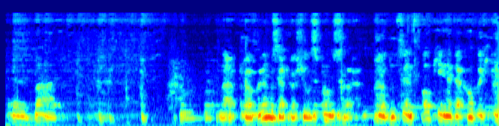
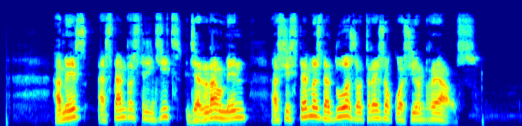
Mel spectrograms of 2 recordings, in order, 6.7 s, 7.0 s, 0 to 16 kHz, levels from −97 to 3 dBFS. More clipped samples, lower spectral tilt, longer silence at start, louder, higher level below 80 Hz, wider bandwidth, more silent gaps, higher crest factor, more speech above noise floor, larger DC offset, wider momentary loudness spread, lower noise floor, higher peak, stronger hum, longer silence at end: neither; first, -8 dB/octave vs -4.5 dB/octave; second, 0.1 s vs 0.7 s; second, -28 LUFS vs -22 LUFS; first, -62 dBFS vs -76 dBFS; about the same, 11.5 kHz vs 11.5 kHz; neither; second, 16 dB vs 22 dB; second, 25 dB vs 57 dB; neither; first, 23 LU vs 12 LU; second, -53 dBFS vs -80 dBFS; second, -12 dBFS vs -2 dBFS; neither; second, 0 s vs 0.65 s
